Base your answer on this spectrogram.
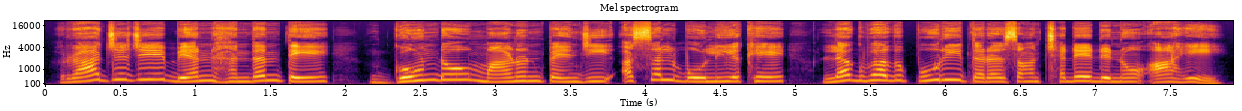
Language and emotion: Sindhi, neutral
